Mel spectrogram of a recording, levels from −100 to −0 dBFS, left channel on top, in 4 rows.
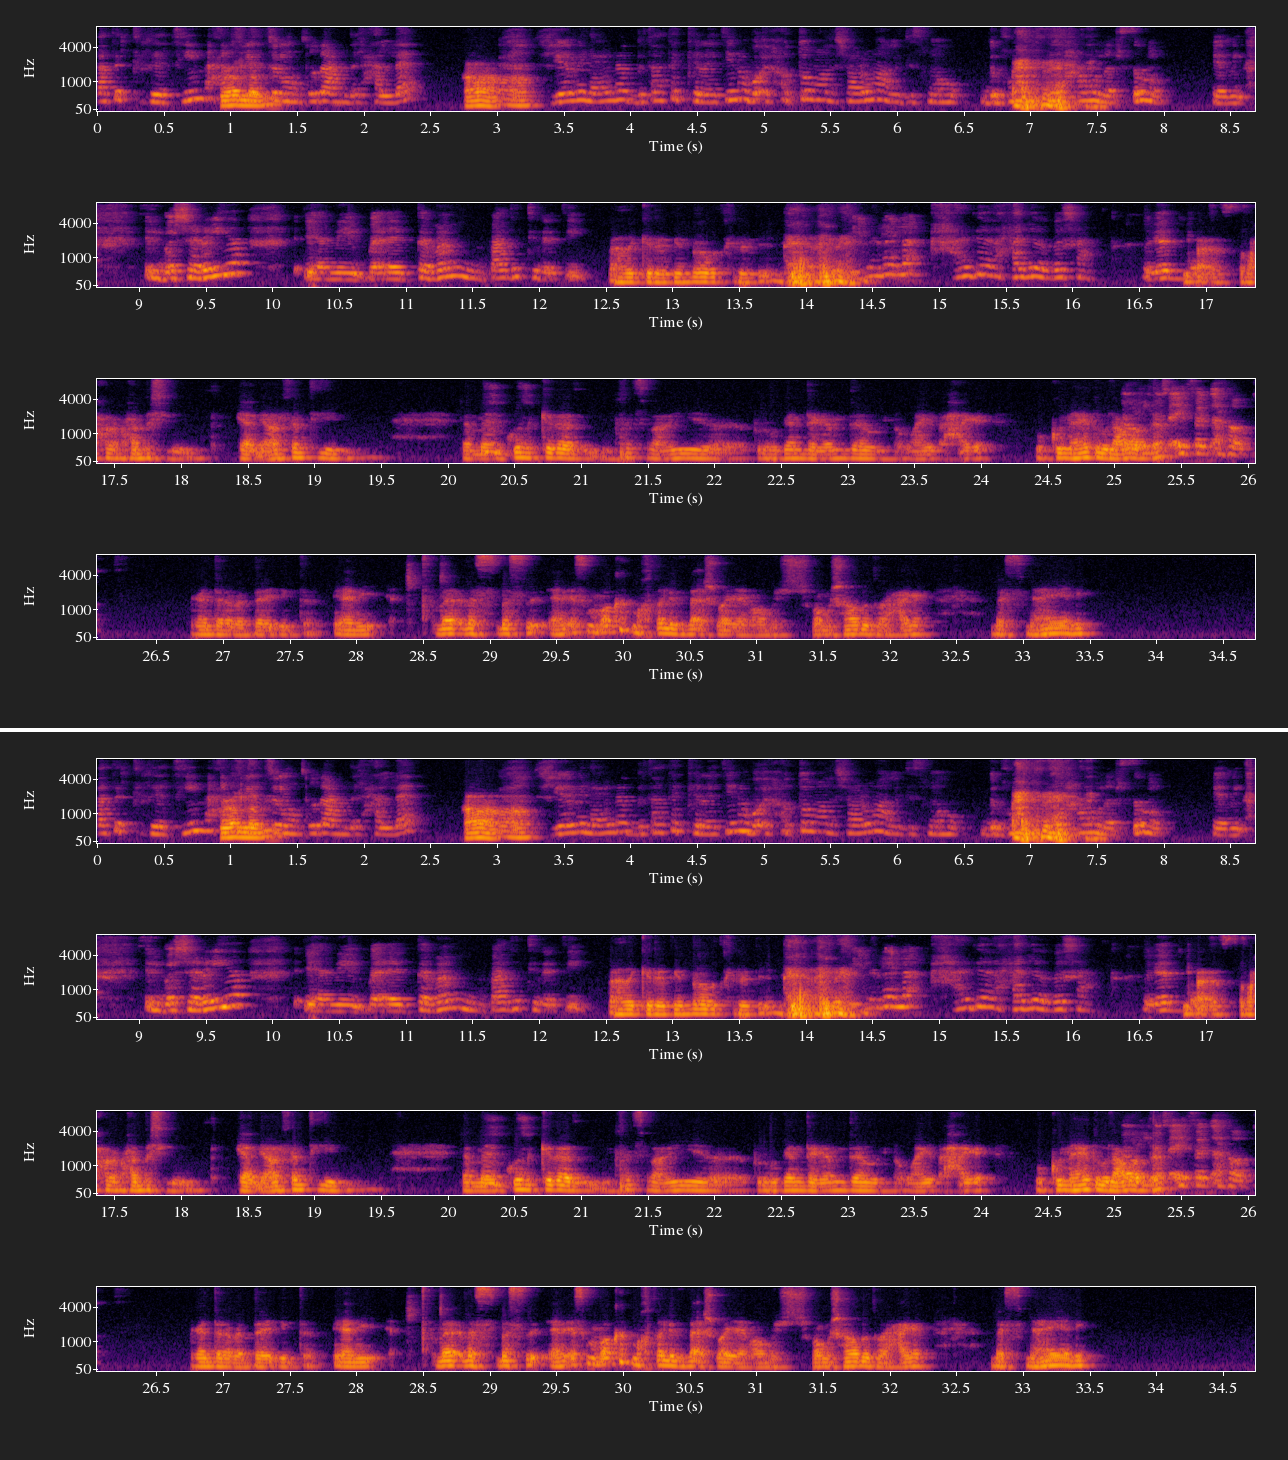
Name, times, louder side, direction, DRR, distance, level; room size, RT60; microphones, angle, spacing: voice 1, 0.0-2.4 3.1-8.0 8.4-12.3 14.3-16.1 16.5-16.8 20.2-20.4 25.0-26.0, equal, 15° left, 1.0 m, -34 dB
voice 2, 0.9-1.4 2.7-3.4 6.9-7.3 12.5-14.5 16.8-18.2 18.4-24.0 24.4-25.4 26.8-28.1 28.6-33.4, right 3 dB, 30° right, 0.4 m, -28 dB
2.8 x 2.2 x 2.3 m
head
